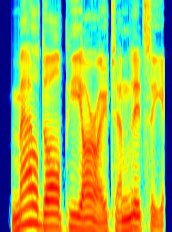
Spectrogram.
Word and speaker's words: Male Dole pri Temenici: male gold pri to menacity pronounced maldolph pri temnitsy german kleindul is a small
